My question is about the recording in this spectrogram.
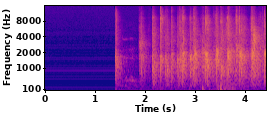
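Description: Audience applauding: silence for about a second and a half, then many people clapping.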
